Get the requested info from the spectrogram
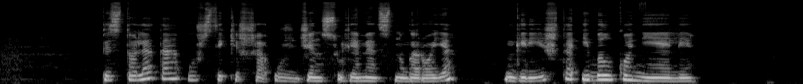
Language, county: Lithuanian, Vilnius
